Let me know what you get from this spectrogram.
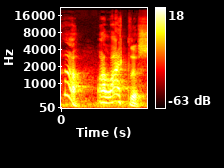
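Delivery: high, slow, pleased dog voice; contented dog voice. Retold or imitated. Trainer voicing a rewarded dog, high and slow. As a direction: let the dog savour the reward. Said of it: "The dog goes".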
